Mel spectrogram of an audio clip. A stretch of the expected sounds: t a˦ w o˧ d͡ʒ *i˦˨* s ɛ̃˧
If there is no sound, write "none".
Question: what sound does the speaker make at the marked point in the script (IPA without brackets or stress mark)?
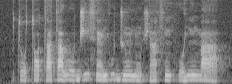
i˦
